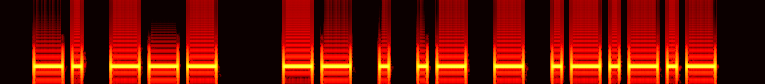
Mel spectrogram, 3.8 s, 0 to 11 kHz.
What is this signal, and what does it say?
Morse code, heard as a keyed tone, about 25 wpm, 700 Hz. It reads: NO MEAT.
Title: Sentences from Top 1300 Words 25wpm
